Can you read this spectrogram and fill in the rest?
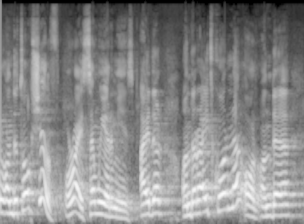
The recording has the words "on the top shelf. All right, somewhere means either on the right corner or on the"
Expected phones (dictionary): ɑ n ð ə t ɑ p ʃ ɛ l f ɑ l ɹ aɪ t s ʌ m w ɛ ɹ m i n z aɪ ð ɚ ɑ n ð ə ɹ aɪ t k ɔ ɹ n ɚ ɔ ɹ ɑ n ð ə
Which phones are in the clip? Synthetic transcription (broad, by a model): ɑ n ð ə t ɑ p ʃ ɛ l f ɑ l ɹ aɪ t s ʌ m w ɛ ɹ m i n z aɪ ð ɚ ɑ n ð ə ɹ aɪ t k ɔ ɹ n ɚ ɔ ɹ ɑ n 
